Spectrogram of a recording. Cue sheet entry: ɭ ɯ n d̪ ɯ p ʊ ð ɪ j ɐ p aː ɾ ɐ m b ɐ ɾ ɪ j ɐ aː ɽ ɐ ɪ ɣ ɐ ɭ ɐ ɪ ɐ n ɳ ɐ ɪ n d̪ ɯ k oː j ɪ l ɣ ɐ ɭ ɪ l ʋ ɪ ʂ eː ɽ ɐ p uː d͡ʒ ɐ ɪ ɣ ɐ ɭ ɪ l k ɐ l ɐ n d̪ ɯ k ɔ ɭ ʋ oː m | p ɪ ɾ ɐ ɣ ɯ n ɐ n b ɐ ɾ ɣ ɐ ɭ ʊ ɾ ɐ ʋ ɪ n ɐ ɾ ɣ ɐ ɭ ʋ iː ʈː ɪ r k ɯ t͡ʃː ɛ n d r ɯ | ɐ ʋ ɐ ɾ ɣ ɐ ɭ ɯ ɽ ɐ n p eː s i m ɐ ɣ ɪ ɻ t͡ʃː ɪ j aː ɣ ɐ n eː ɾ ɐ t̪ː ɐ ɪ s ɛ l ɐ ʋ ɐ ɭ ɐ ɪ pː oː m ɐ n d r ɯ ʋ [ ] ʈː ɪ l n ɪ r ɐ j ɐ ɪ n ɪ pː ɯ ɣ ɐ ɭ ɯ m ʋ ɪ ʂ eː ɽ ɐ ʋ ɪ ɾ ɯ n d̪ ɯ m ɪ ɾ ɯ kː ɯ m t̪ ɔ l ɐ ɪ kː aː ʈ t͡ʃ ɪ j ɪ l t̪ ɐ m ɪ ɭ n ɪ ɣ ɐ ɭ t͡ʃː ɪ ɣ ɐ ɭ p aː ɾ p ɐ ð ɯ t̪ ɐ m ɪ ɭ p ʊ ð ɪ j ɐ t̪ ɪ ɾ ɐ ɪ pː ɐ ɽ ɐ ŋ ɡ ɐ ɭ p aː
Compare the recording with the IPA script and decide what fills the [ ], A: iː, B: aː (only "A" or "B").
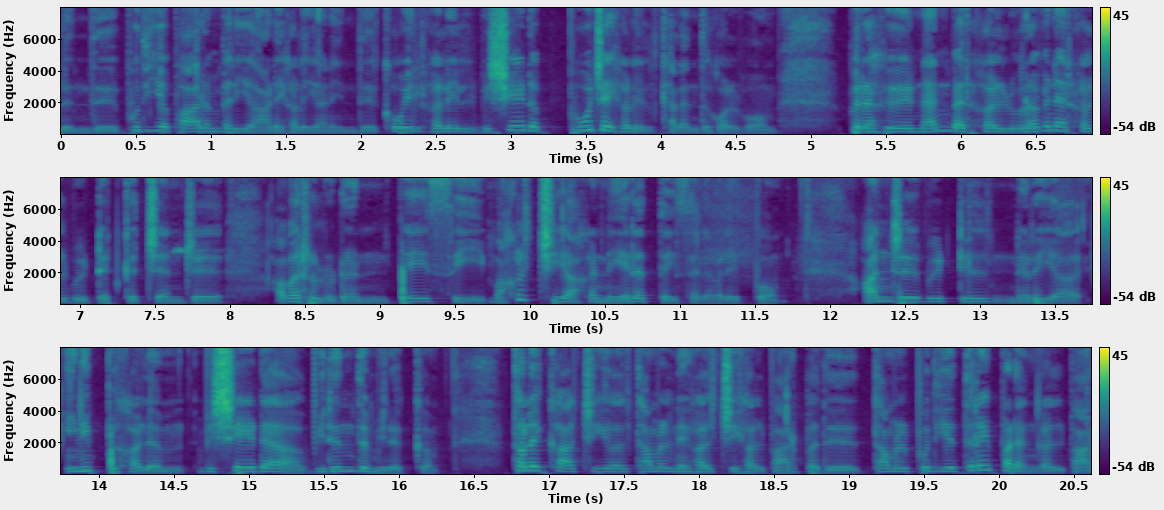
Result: A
